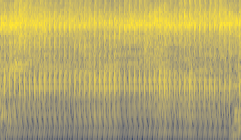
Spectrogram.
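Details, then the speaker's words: Radial shockwave therapy handpiece on the feet of a neuropathy patient, breaking up adhesions out to the toes: loud, rapid, regular tapping, about four pulses a second; shockwave device in operation. "These are sound waves. Not much of a shock, it's sound waves. That's what we call shockwave therapy. We're busting up adhesions in the feet."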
